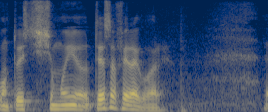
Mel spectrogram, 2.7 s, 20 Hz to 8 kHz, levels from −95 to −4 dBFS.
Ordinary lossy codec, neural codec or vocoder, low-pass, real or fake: none; none; none; real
